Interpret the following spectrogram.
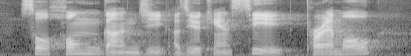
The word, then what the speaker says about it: Hongwanji: to hawaii people some people or muslim people pronounce this as hongwanji hongwanjia it's kind of true because you can see a w hong there are four people pronounce hongwanji but they're actually the pronunciations like hong ganji like without w hong ganji the reason why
